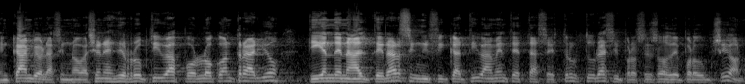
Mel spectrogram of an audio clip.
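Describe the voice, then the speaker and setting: A man talks at a moderate pace with medium pitch and ordinary pitch variation. Noticeable background noise and audible room echo fill the recording. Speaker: health economics professor and researcher. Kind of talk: conference lecture. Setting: conference hall with audience. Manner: halting, with filler words.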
